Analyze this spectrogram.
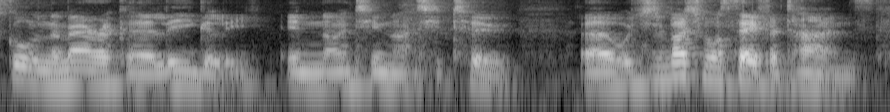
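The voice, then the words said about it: English accent. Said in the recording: “I was the only English kid in my in my in my in my town ... with this accent”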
